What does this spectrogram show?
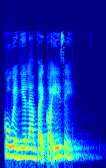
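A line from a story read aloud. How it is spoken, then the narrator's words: Stern loud voice. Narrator (Vietnamese): sắc mặt Linh Hồ Đức Nhân liền nghiêm lại, lớn tiếng nói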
